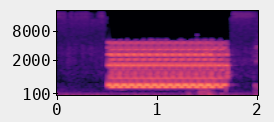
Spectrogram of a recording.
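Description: An office VoIP desk phone rings on an internal extension call, giving a single loud, steady electronic ring burst of just over a second that then cuts off, with faint room noise before and after.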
